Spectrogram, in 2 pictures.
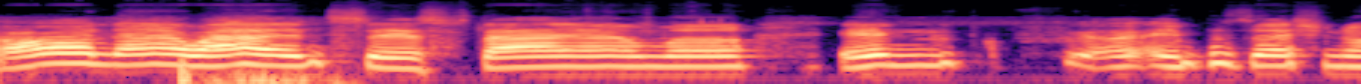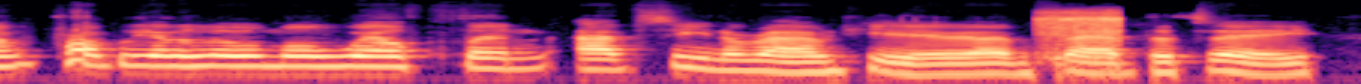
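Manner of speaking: put-on very slow, very drawn-out elderly old woman voice. Playing an old woman ordering drinks for everybody: old woman character. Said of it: "an old woman like you".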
